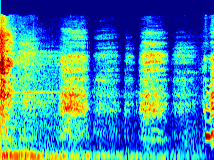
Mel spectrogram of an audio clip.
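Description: A man gasping and breathing hard, a few short ragged breaths, just after a loud music hit cuts off.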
